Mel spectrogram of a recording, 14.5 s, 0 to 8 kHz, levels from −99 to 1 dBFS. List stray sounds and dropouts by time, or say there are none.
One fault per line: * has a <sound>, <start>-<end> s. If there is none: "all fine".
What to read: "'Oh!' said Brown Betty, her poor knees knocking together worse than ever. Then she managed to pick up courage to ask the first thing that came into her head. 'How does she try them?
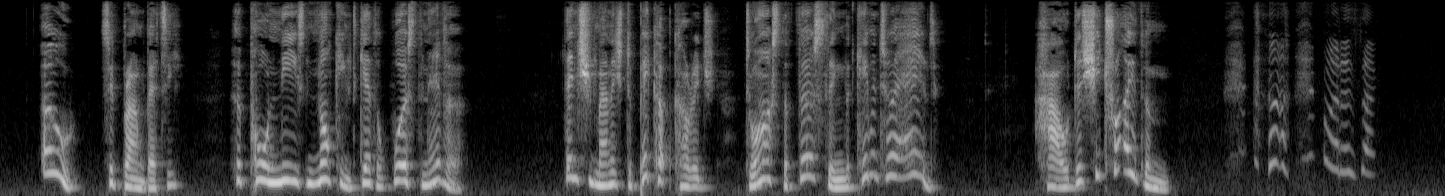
* has a laugh, 12.2-13.8 s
